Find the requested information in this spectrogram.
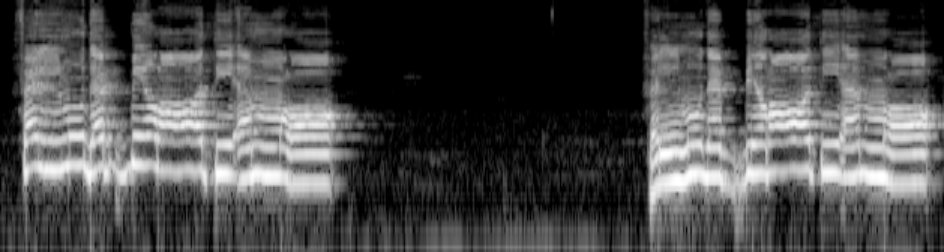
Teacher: মিম সাকিনে ইজহারে খাস গুন্নাহ ছাড়া পড়তে হবে আমরা একালিফ টান দিয়ে ওয়াকফ করতে হবে فالمدبرات أمرا فالمدبرات أمرا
